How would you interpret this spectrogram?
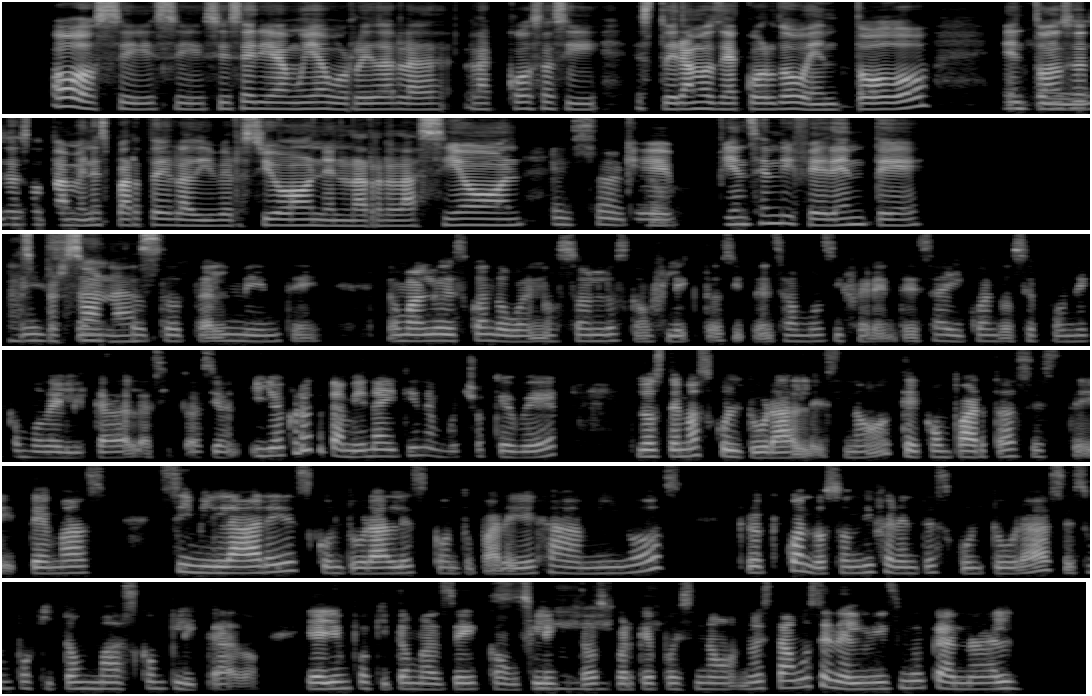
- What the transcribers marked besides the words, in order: tapping
- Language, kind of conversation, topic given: Spanish, unstructured, ¿Crees que es importante comprender la perspectiva de la otra persona en un conflicto?
- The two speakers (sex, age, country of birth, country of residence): female, 30-34, Mexico, United States; female, 30-34, United States, United States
